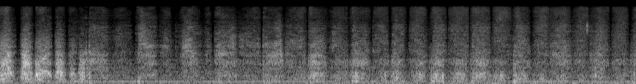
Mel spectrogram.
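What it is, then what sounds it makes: Hardcover book cover scratched. Fingertips and nails scratch the cover of a flat hardcover cookbook with a black spine in repeated strokes. Dry, rasping scrapes come in a quick, uneven rhythm, louder and busier at the start, then settling into steady rubbing with a faint low hum underneath.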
